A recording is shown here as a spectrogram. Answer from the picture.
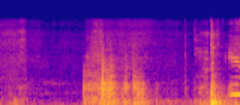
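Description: Centrifugal clutch shoe assembly of a pocket-bike engine being prised off its shaft with a screwdriver. There is a scrape of metal about a second in, then a sharp knock near the end as the clutch comes free.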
